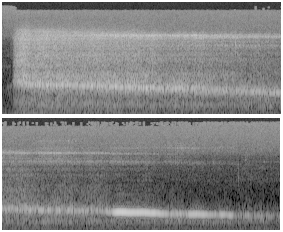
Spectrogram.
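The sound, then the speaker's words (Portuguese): A long, slow exhale from a breathing exercise of quick inhales and slow outbreaths: a steady airy hiss with a faint tone that glides gradually lower, lasting about five seconds, with no talk. “Inspirar super rápido e expirar devagarinho fazer, por exemplo, inspirar, expirar.”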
